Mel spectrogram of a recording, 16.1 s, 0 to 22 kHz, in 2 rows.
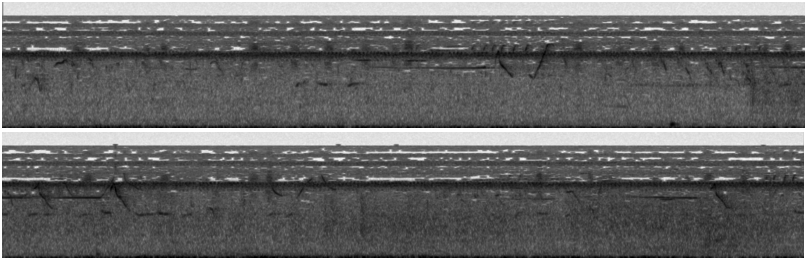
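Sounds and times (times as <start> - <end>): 
high insect drone over open fields: 0.0 - 16.0
low rumble of wind: 0.0 - 16.0
birds chirping and whistling: 2.9 - 16.0.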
